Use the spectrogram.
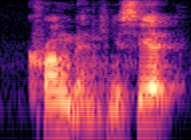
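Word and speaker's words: Khruangbin: not gonna be able to spell it or pronounce it but it's called qua krungbin krungbin can you see it k i don't know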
